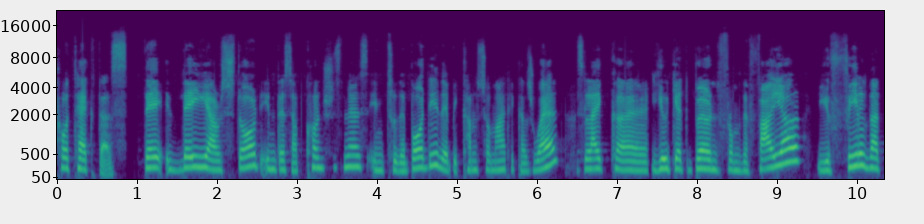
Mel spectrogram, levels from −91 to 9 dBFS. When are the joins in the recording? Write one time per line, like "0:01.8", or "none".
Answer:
0:01.0
0:06.5
0:07.4

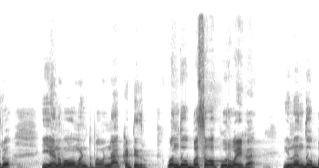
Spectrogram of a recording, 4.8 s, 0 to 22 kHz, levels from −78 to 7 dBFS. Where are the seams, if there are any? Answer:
0:02.3

